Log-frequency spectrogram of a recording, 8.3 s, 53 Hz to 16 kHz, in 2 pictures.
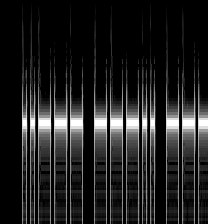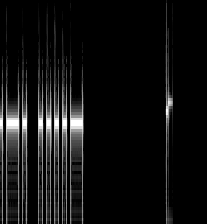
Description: Morse code, heard as a keyed tone, about 15 wpm, 700 Hz. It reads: 2894
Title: Numbers - 4-Digit 15wpm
